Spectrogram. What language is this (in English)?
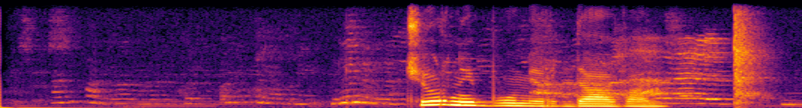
Russian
